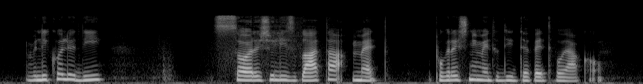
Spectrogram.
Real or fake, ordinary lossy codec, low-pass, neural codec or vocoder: fake; none; 9.9 kHz; autoencoder, 48 kHz, 32 numbers a frame, DAC-VAE, trained on Japanese speech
